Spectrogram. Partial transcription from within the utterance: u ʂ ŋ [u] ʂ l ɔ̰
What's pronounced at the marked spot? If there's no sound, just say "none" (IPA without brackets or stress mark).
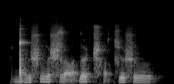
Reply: o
